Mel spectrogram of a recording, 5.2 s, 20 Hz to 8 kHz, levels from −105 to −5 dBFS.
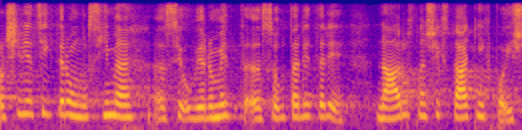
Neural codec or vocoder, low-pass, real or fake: vocoder, 44.1 kHz, 128 mel bands, Pupu-Vocoder; 7.2 kHz; fake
